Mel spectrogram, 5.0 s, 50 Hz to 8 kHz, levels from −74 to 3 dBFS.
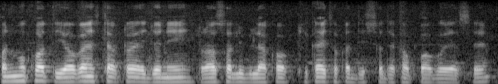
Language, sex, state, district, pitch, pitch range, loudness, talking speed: Assamese, male, Assam, Sonitpur, 110 Hz, 105-120 Hz, -18 LUFS, 155 wpm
